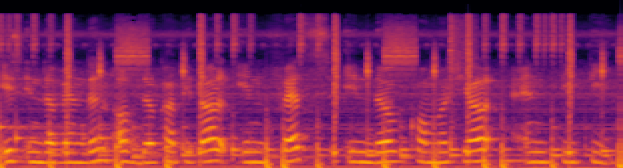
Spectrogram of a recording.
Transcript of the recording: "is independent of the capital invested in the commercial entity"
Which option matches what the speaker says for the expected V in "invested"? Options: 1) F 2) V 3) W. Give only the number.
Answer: 1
